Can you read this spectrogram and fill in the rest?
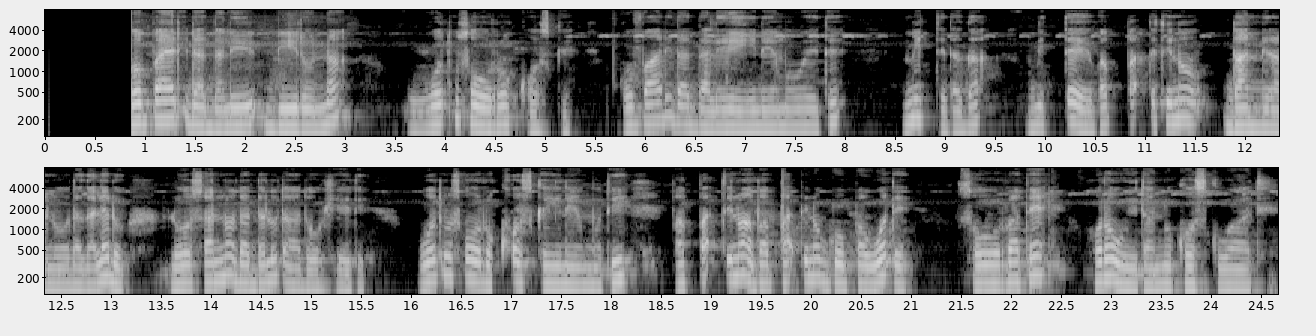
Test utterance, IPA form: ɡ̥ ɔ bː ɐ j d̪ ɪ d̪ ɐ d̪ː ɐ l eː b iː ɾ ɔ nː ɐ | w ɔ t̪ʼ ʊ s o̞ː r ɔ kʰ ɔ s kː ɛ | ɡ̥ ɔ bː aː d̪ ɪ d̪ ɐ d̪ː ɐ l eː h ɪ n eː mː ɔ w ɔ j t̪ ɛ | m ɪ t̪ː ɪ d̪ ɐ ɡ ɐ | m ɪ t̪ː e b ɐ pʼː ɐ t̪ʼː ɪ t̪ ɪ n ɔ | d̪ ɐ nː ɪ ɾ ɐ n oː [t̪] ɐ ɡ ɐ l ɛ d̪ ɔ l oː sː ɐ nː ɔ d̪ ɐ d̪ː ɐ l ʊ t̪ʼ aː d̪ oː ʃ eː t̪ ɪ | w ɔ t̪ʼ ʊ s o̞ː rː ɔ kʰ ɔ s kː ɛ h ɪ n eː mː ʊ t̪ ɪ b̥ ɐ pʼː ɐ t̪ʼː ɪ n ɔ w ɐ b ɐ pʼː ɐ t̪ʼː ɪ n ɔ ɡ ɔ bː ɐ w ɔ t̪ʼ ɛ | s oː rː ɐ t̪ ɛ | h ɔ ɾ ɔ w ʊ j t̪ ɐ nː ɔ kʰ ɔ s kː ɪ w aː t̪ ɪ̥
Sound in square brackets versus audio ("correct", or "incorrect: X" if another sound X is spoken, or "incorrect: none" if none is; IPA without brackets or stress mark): incorrect: d̪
